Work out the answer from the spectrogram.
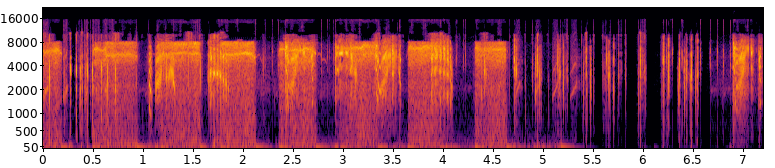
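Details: Swiftlet calling sound used to attract swiftlets: dense, buzzy high twittering in bursts about a second long, separated by short gaps, then quicker broken chatter toward the end.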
